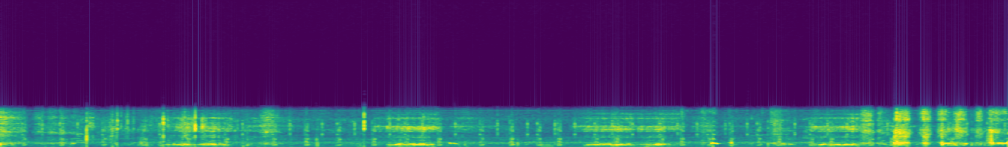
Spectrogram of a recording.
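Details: Drunk, overweight man who passed out mid-sentence: loud, rough snoring breaths recur over a steady hum and room noise, with laughter in the background; snoring.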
